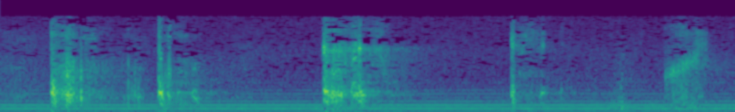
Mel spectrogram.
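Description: Several separate, harsh coughs burst out at irregular intervals, a couple of them doubled, fairly loud over a steady low hum, with a rougher throat-clearing sound near the end.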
